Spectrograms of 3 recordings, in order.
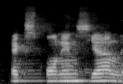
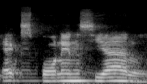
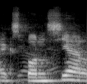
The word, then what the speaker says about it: eksponensial: Eksponensial ya. Gimana, Pak? Cara bacanya itu distribusi eksponensial ya. Bukan eksponensial ya, eksponensial.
